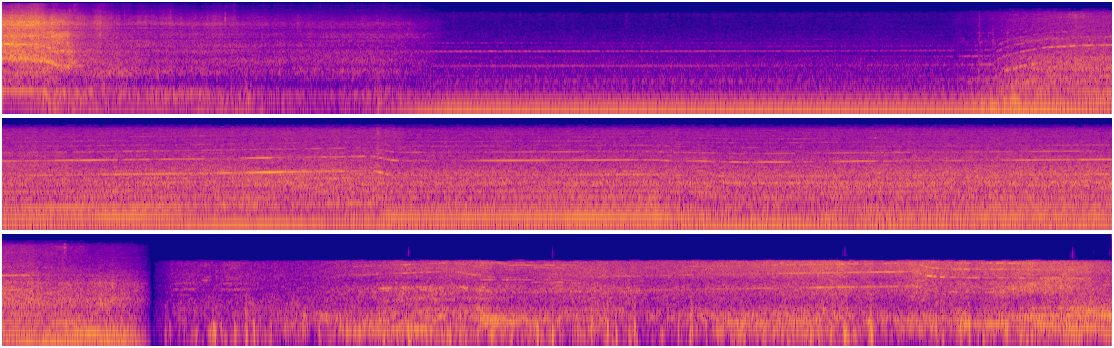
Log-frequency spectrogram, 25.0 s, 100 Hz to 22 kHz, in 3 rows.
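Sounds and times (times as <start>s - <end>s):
car engine accelerating hard: 0.0s - 17.8s
supercharger whine: 0.0s - 17.8s, 18.8s - 24.9s.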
